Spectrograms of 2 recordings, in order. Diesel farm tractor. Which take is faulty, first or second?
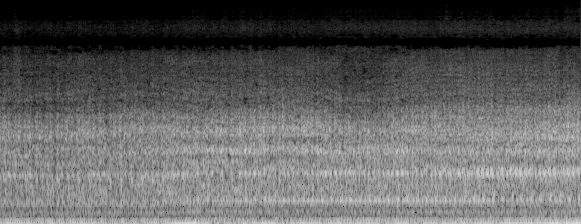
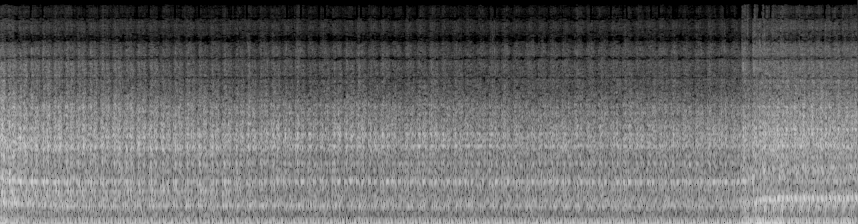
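first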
